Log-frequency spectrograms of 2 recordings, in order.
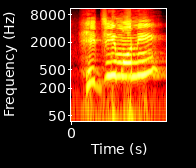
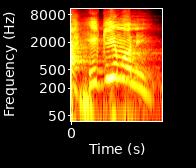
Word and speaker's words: hegemony: उसको बोलते, दो प्रोनाउंसिएशन है उसके, हिजीमोनी या हिगीमोनी।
